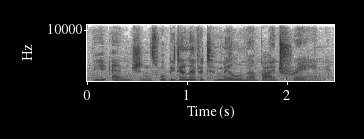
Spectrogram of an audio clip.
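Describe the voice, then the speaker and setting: A woman's voice: sits low, a little fast, noisy background, lightly acted. A woman voicing a shrewd, poised, scheming businesswoman in a game, with an arch, genteel manner. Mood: pleased, businesslike. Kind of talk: game cutscene dialogue.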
